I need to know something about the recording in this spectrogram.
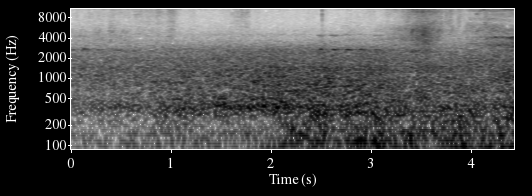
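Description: A distant engine's low, steady rumble that grows louder over the second half.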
